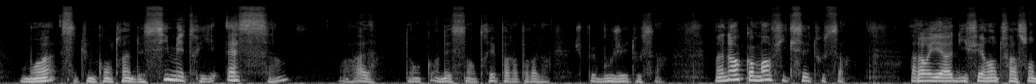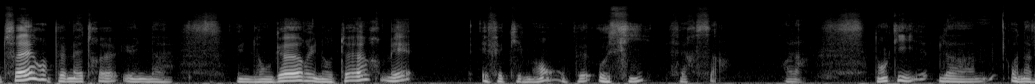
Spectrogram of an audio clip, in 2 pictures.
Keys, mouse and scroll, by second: 3.1 s, 4.8-9.1 drag, 9.5 middle click, 10.0-11.6 right drag, 15.2 click, 17.6 click.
